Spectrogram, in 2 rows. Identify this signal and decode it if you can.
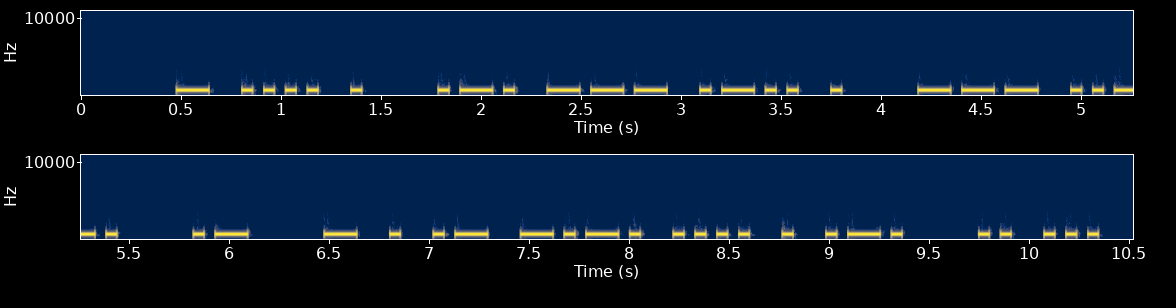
Morse code, heard as a keyed tone, about 22 wpm, 700 Hz. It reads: THE ROLE OF A TEACHER IS
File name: practice / 22wpm / Sentences with 3-Word Phrases - 22wpm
